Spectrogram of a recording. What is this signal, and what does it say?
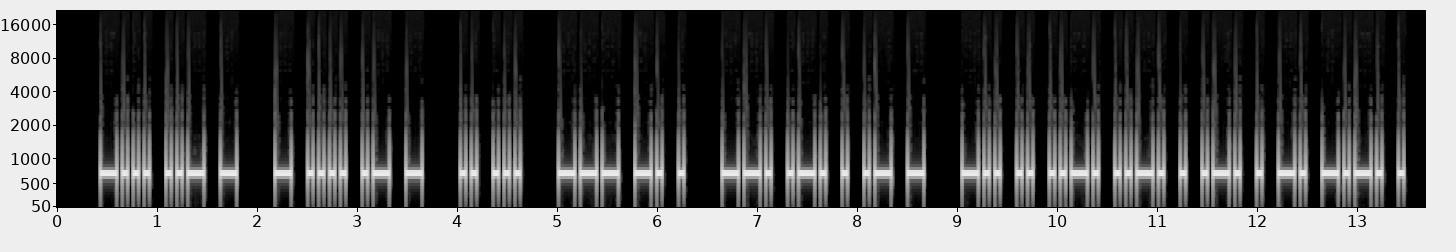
Morse code, heard as a keyed tone, about 22 wpm, 700 Hz. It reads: BUT THAT IS ONE GREAT DIFFERENCE
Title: Sentences from Top 800 Words 22wpm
